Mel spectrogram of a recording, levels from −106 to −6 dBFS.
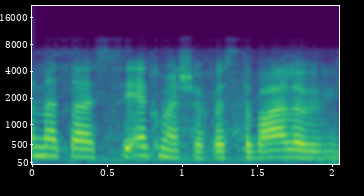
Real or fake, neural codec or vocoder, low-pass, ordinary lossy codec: real; none; 7.2 kHz; Opus, 16 kbps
